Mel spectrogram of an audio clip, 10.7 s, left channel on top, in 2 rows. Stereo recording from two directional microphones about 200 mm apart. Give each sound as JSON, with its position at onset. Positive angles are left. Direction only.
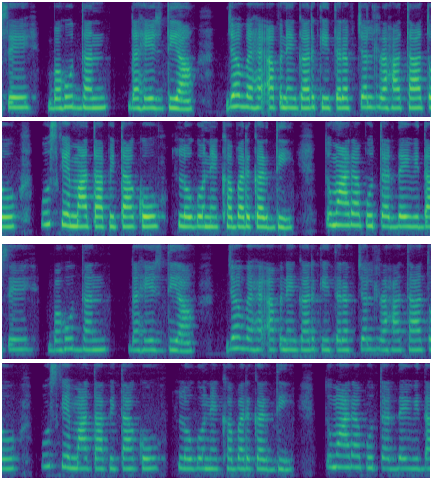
{"t": 0.0, "sound": "a woman's voice", "side_deg": 40}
